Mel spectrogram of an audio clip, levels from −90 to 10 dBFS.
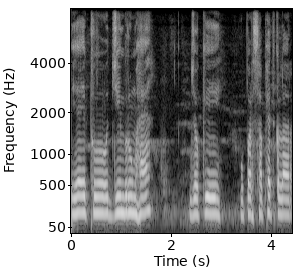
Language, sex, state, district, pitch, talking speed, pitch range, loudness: Sadri, male, Chhattisgarh, Jashpur, 175 Hz, 150 wpm, 165-180 Hz, -13 LUFS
